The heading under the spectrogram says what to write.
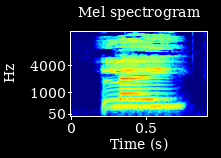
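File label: "lei", first tone, pinyin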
